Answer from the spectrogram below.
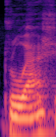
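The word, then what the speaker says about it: רוּחַ: Este ruaj ruaj del pata furtivo. Observe que el pata furtivo hace sonar la he como una j suave aquí como gabo es una he.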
